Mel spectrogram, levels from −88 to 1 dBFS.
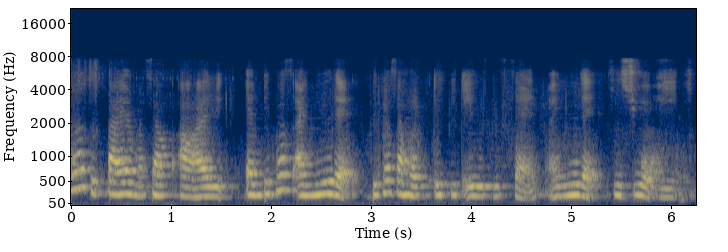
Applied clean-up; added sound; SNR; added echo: neural separator model SepFormer DNS4.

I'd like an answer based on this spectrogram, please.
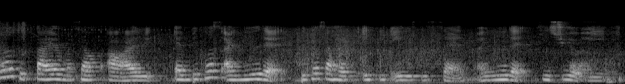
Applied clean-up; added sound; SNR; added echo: none; Engine starting; 19 dB; reverberation time 0.5 s.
